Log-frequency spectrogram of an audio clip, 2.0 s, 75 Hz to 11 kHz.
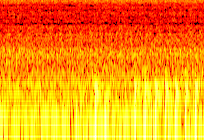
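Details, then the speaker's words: Toyota Prius (NHW11) engine at idle: regular deep knock about five blows per second that persists with ignition coils disconnected one by one, ruling out injectors and plugs; cause found: worn, spun crankshaft main bearings on two journals; main bearing knock. "Стучит. Вторую катушку. Даже меньше стучит. Третью катушку. Стучит. Четвертую катушку. Все равно стучит. С полностью отключенными катушками стучит."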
